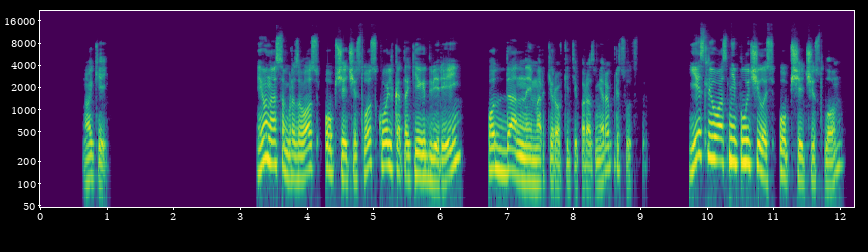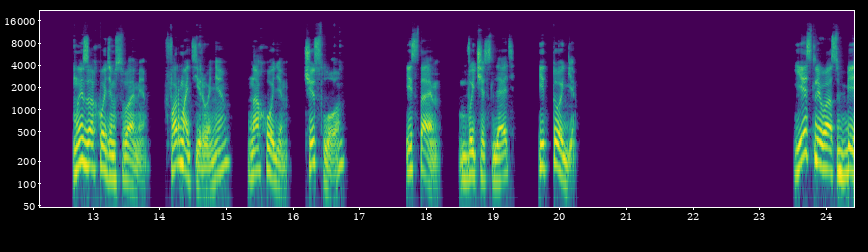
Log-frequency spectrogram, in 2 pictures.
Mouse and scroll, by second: 0.3 click, 2.8 click, 12.6 click, 14.5 click, 16.6 click, 19.9 click, 22.5 click.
